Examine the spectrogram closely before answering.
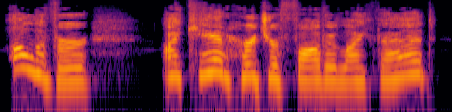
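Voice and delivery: distressed wife objecting strongly; upset Jenny protesting. Acted. Jenny protests refusing the invitation.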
